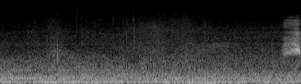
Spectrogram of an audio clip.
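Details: A Caspian tern at Malibu Lagoon State Beach, California, in June 2018 gives one harsh, rasping crack call near the end, over a steady roar of surf and wind.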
